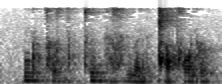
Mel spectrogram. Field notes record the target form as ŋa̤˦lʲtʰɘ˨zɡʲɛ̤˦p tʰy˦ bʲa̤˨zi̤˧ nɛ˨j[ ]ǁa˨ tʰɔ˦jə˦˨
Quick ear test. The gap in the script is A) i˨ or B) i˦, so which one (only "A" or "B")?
A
